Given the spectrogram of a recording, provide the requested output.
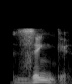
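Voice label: "zinken", Dutch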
